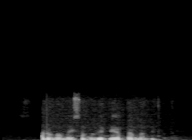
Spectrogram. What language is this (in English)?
Bangla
